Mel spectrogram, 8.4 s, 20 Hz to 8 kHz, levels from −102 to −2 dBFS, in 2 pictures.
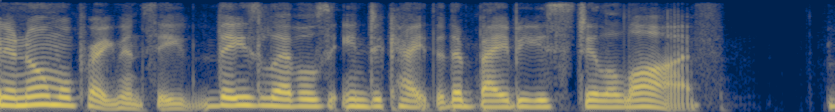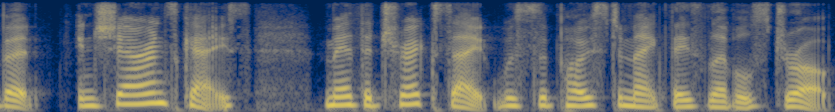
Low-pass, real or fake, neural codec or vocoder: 7.2 kHz; real; none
